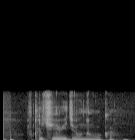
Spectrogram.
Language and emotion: Russian, neutral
